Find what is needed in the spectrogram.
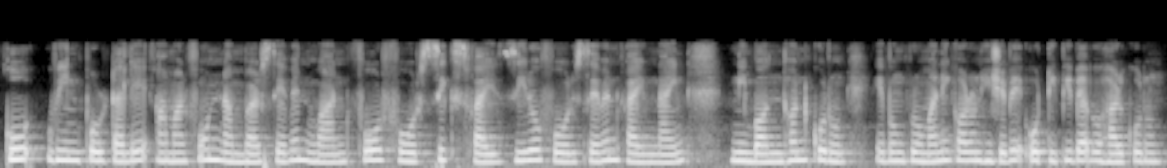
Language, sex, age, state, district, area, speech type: Bengali, female, 60+, West Bengal, Purulia, rural, read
